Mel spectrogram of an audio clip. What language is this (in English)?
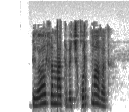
Bashkir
